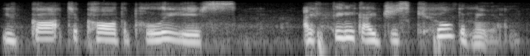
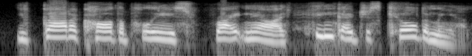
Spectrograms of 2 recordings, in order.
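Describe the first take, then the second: First: Measured retelling of an urgent plea; calmed down, deliberate. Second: Urgent retelling of a panicked plea; retold panic. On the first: Retold or imitated. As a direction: hold the panic back and say it carefully. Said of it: "got myself to say it slowly enough". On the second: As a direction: relive the frantic plea, only mildly hysterical. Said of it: "clearly I'm hysterical".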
